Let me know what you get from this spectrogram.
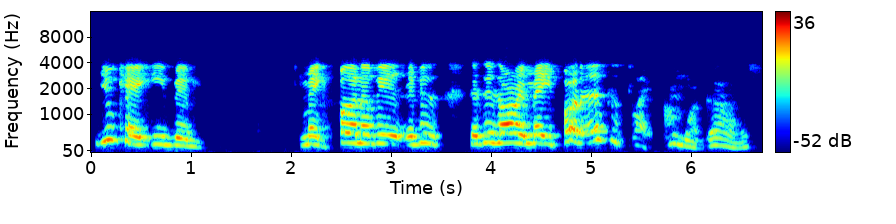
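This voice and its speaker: A man co-hosting a casual podcast, telling stories and ranting in an animated, slangy, exclamatory way. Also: very high voice, normal speed, phone-quality sound. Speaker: podcast co-host. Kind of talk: casual chat, storytelling and ranting.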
